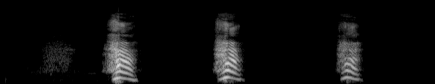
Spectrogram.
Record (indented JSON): {
  "exhalation_length": "4.4 s",
  "exhalation_amplitude": 32485,
  "exhalation_signal_mean_std_ratio": 0.27,
  "survey_phase": "beta (2021-08-13 to 2022-03-07)",
  "age": "45-64",
  "gender": "Female",
  "wearing_mask": "No",
  "symptom_none": true,
  "smoker_status": "Never smoked",
  "respiratory_condition_asthma": false,
  "respiratory_condition_other": false,
  "recruitment_source": "REACT",
  "submission_delay": "1 day",
  "covid_test_result": "Negative",
  "covid_test_method": "RT-qPCR",
  "influenza_a_test_result": "Negative",
  "influenza_b_test_result": "Negative"
}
